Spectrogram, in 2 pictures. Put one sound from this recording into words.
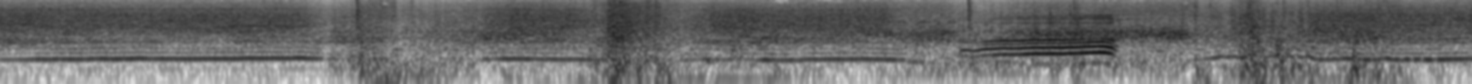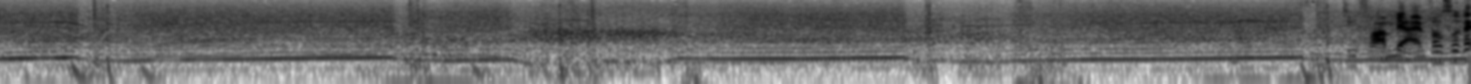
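A car engine drones steadily and revs up and down through gear changes.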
